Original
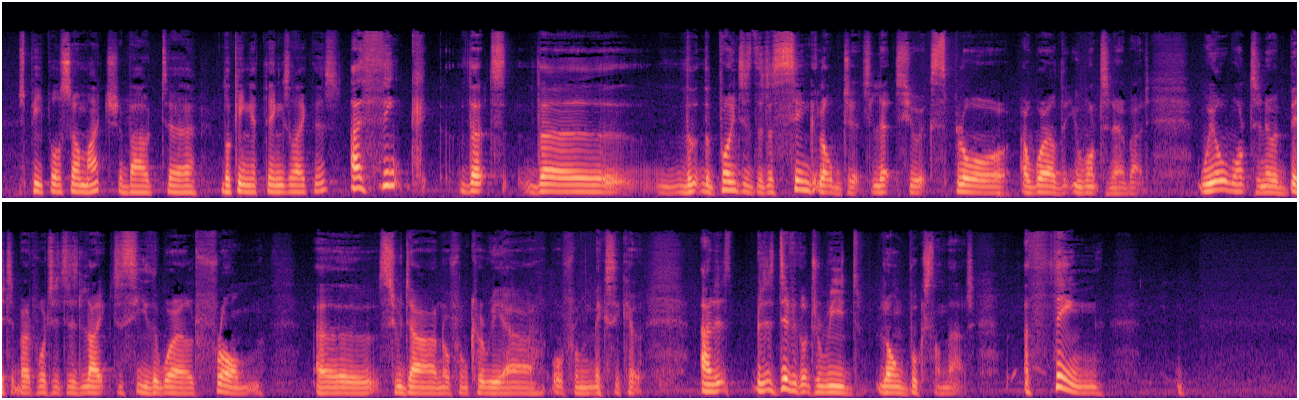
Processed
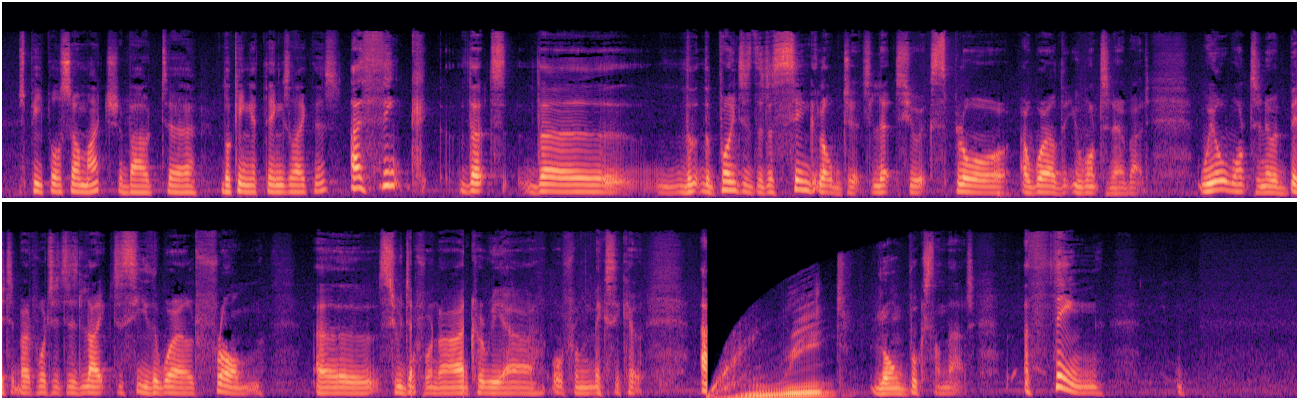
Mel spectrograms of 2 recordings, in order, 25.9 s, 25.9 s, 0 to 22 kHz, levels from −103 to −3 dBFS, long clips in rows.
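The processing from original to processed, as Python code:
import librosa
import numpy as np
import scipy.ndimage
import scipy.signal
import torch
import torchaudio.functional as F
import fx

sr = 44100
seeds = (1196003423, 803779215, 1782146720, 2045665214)

y = fx.edit(x, sr, fx.reverse_span(start_s=17.04, length_s=0.52),
    fx.tape_start(start_s=19.99, length_s=2.14), tone=tone)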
